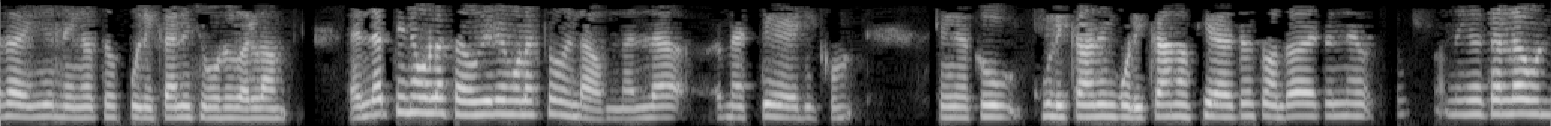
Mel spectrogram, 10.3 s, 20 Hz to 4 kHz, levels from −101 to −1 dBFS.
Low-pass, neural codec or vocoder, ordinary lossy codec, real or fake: 3.6 kHz; codec, 16 kHz, 2 kbps, X-Codec, HuBERT features, trained on balanced general audio; MP3, 16 kbps; fake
